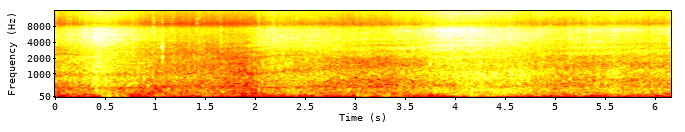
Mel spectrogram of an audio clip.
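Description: Small sea waves breaking and washing up over a pebbly beach. The surf rises loudest about half a second in and again around four seconds.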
